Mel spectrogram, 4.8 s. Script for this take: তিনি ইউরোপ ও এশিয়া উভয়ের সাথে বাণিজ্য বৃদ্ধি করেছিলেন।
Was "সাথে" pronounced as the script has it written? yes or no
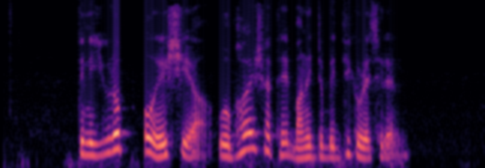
yes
